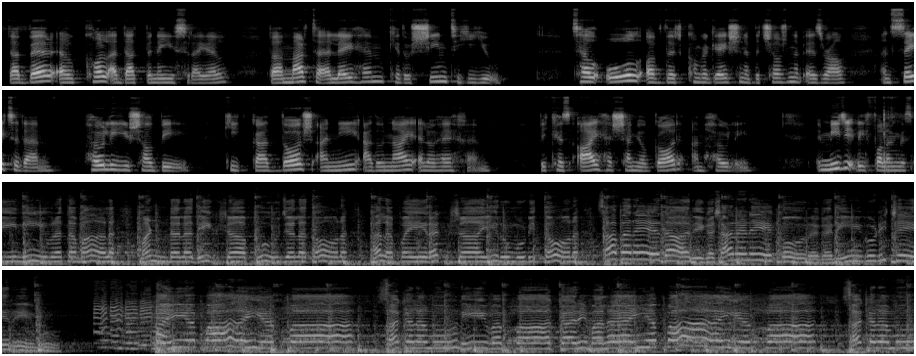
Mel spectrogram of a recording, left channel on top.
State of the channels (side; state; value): both; different; correlation -0.01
